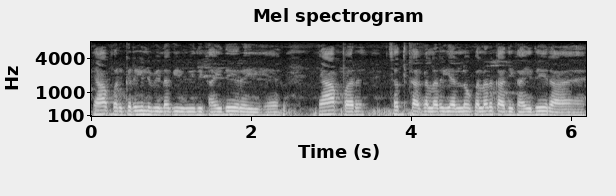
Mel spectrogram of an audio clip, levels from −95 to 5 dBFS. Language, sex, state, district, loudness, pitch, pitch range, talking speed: Hindi, male, Haryana, Rohtak, -15 LUFS, 135 Hz, 130-140 Hz, 215 wpm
